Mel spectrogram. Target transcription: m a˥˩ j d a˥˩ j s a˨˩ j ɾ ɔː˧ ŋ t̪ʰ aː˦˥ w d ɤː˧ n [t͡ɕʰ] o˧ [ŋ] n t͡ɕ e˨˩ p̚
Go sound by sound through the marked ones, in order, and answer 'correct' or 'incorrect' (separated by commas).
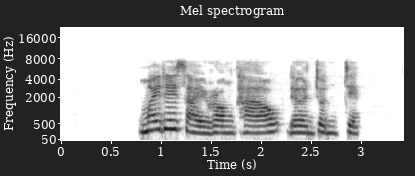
incorrect, incorrect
